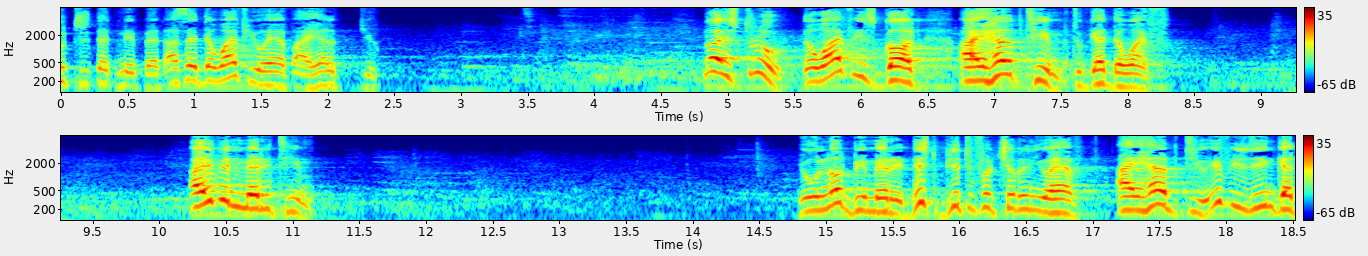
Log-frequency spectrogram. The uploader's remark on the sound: Preached at Emmanuel Christian Church, Arcadia Campus.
